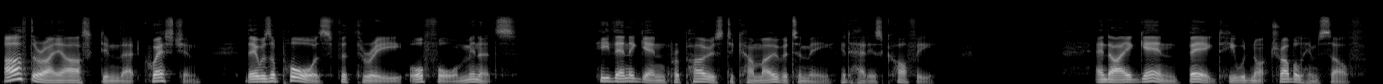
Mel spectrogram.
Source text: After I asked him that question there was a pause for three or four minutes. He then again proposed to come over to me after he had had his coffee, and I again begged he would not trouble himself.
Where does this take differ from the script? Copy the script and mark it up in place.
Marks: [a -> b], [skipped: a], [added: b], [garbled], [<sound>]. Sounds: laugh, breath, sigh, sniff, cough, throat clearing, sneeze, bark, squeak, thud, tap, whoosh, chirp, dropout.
After I asked him that question there was a pause for three or four minutes. He then again proposed to come over to me [skipped: after he] had had his coffee, and I again begged he would not trouble himself.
